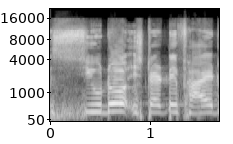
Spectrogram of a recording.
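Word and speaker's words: pseudostratified: अब जो इपिथेलियम का अगला पार्ट है, स्यूडो स्ट्रेटिफाइड कोलुमनार इपिथेलियम। इसमें क्या है, पी साइलेंट है, ठीक है।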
